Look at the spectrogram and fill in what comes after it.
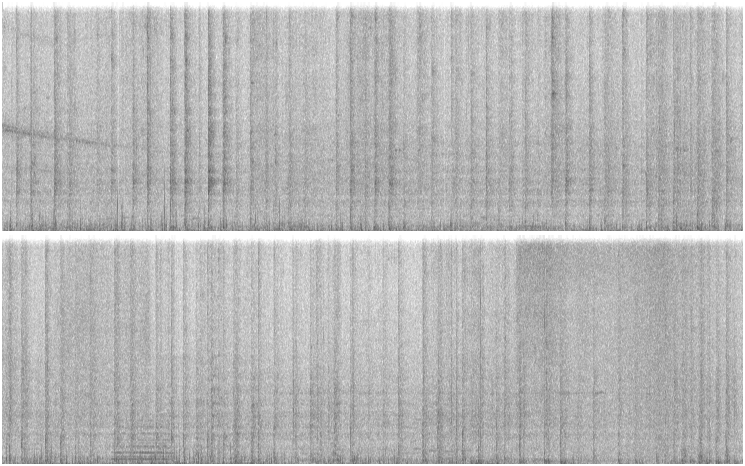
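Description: Passenger train running at speed, its wheels clattering over the rail joints in a dense, continuous clickety-clack, heard from an open coach doorway. A brief train horn blast sounds about two-thirds of the way through.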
